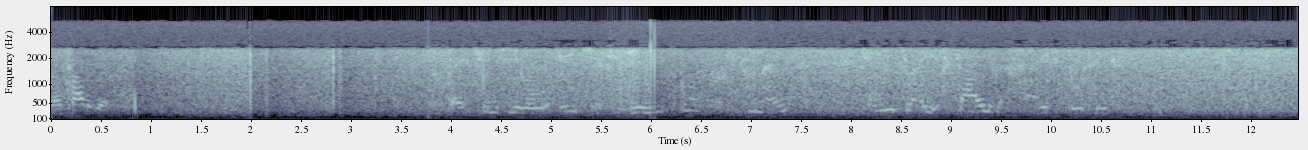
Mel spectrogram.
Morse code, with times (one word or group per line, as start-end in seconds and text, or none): none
